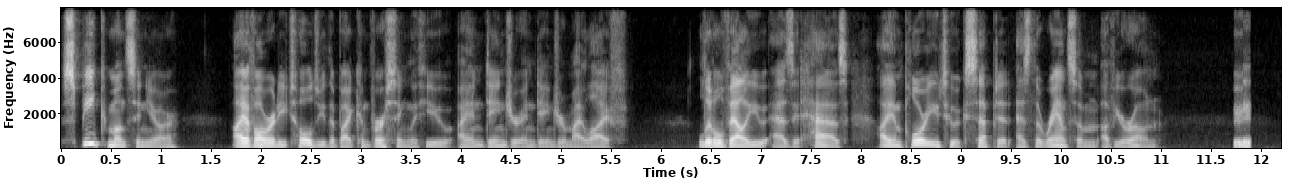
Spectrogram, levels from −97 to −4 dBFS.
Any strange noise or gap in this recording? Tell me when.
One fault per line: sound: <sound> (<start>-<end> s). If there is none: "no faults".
sound: laugh (11.7-11.9 s)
